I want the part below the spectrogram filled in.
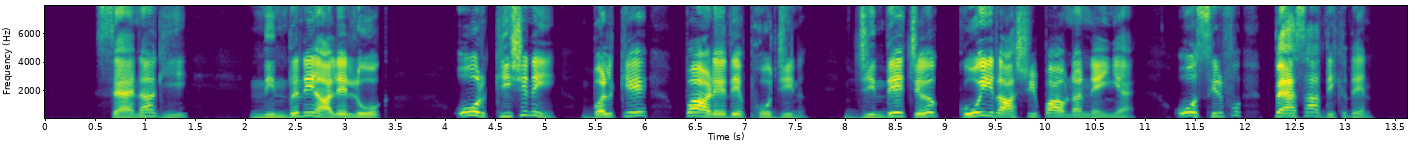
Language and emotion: Dogri, disgusted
